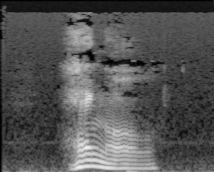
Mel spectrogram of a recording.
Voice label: "hengel", Dutch

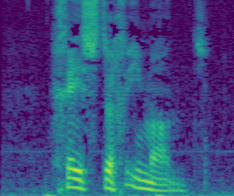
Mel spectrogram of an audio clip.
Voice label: "geestig iemand", Dutch

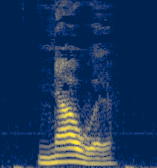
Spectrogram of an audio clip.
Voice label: "nauwe", Dutch

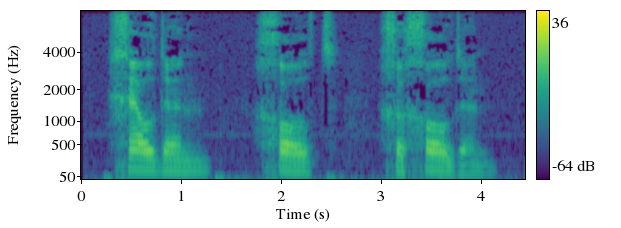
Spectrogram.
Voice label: "gelden gold gegolden", Dutch

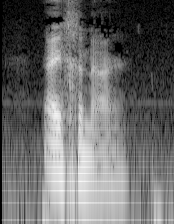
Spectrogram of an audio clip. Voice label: "eigenaar", Dutch

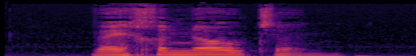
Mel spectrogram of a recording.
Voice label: "wij genoten", Dutch

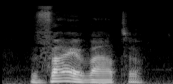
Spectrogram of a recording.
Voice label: "vaarwater", Dutch

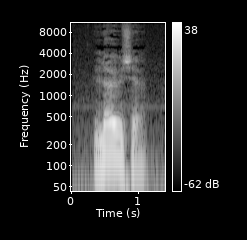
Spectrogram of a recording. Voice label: "leuze", Dutch

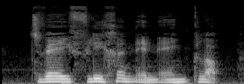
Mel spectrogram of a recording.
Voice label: "2 vliegen in 1 klap", Dutch

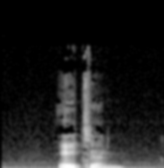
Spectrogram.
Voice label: "eten", Dutch

